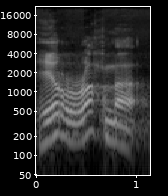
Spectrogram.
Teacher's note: جس وقت را مشدد کو ادا کرتے ہیں تو تقریر پیدا ہوتی ہے، تقریر کو ختم کرتے ہیں تو را ادا ہی نہیں ہوتی۔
